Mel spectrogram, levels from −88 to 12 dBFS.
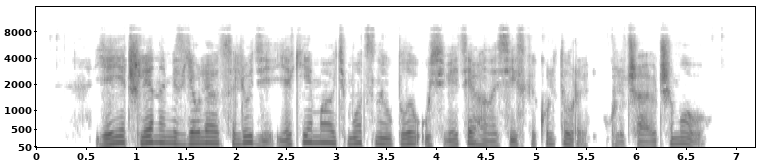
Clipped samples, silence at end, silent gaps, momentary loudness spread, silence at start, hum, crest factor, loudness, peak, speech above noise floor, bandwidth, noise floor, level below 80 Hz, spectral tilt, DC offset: under 0.1%; 0.5 s; none; 11 LU; 0.45 s; none; 20 dB; -34 LUFS; -14 dBFS; 28 dB; 9.8 kHz; -62 dBFS; -66 dBFS; -4.5 dB/octave; under 0.1%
